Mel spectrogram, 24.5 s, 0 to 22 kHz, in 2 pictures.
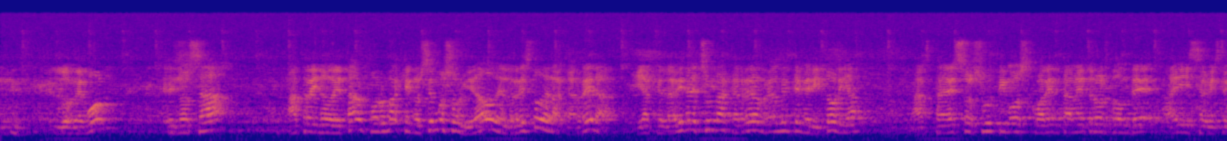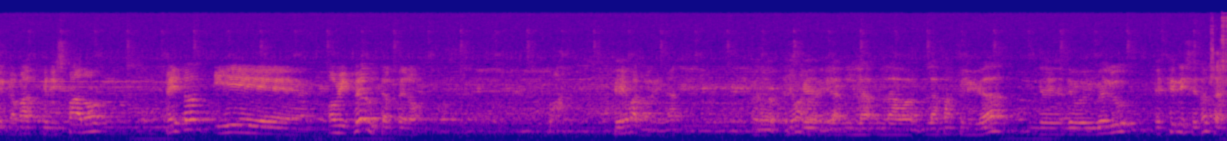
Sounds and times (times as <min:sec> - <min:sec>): Speech: 0:00.0 - 0:17.0, 0:17.7 - 0:24.5.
